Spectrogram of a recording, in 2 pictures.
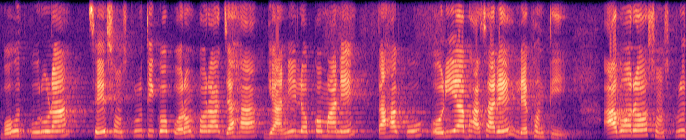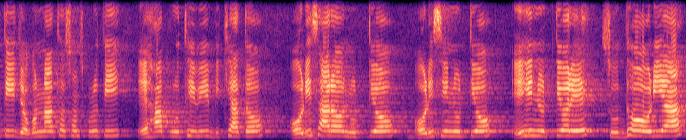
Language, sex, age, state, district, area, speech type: Odia, female, 45-60, Odisha, Boudh, rural, spontaneous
